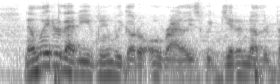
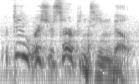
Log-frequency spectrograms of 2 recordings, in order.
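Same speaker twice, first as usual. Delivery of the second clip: high-pitched incredulous question; mock astonishment; 12 semitones higher than usual. To buddy on spotting the missing belt, mock astonishment. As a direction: act out a high, startled double-take.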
